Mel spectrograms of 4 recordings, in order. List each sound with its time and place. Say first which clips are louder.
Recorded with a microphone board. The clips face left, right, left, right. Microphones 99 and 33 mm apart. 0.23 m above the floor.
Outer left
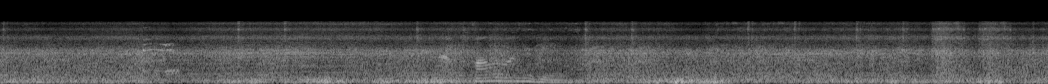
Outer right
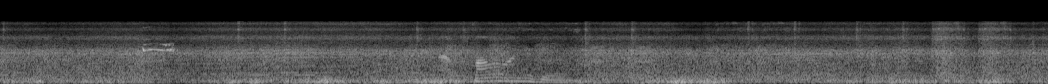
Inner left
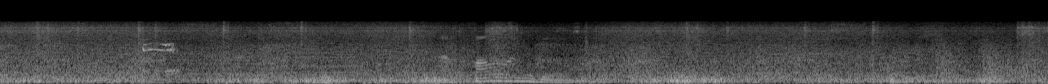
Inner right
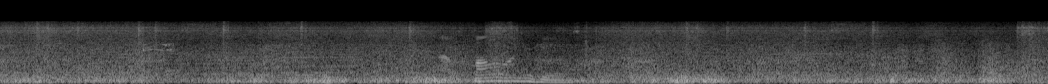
1.4 s a cat meowing: outer right 1 dB, inner left 5 dB; 45° left (ahead or behind)
4.4 s a man speaking: outer right 2 dB, inner right 1 dB; 10° right (ahead or behind)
